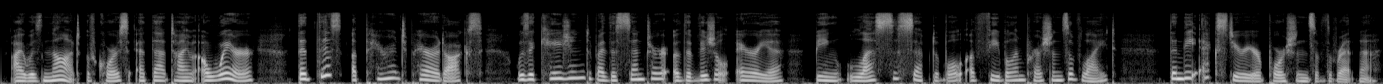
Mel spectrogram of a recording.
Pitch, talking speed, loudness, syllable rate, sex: 195 Hz, 160 wpm, -19 LUFS, 5.2 syllables/s, female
